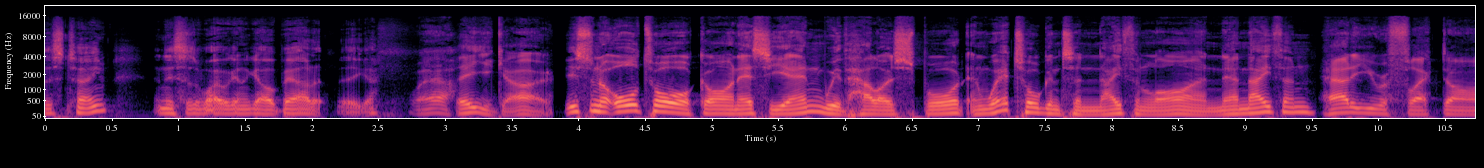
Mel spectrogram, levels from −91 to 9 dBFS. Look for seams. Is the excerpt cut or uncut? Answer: cut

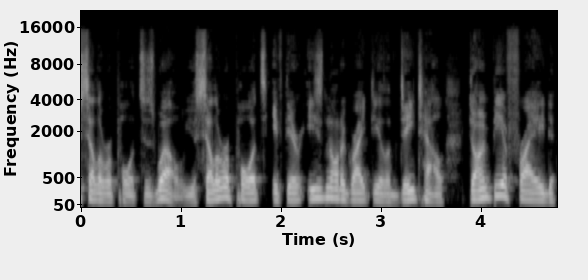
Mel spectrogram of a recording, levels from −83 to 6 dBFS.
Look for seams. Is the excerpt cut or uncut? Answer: uncut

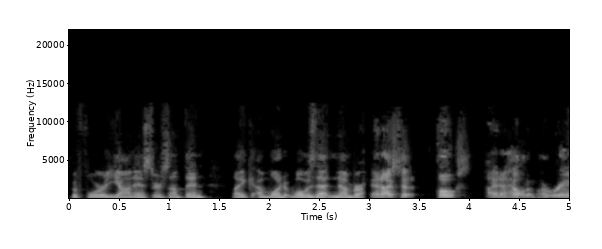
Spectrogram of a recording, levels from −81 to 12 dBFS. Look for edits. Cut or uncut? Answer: cut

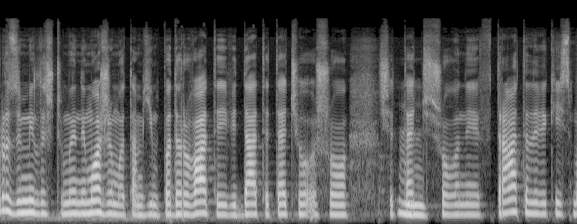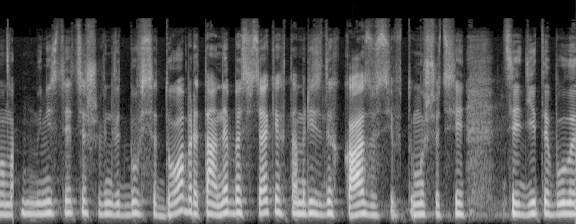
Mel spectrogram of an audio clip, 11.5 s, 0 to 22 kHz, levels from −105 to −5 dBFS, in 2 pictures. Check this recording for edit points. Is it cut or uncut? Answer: cut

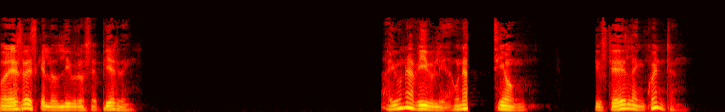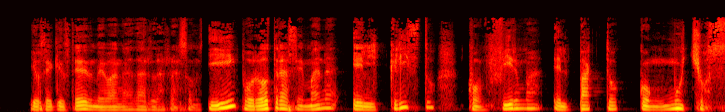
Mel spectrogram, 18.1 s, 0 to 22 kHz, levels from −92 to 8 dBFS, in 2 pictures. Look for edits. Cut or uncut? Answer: cut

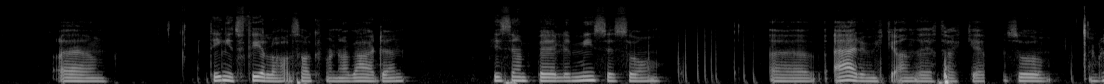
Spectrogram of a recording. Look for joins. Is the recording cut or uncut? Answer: cut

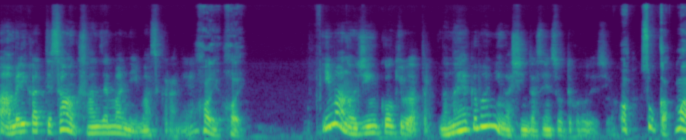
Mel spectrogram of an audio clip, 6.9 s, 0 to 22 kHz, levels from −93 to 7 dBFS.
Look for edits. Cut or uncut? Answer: uncut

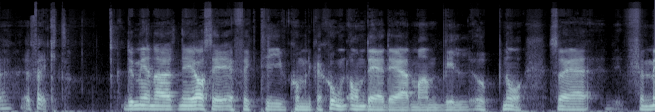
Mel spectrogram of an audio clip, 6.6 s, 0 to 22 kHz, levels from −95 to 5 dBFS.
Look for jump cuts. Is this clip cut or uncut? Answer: uncut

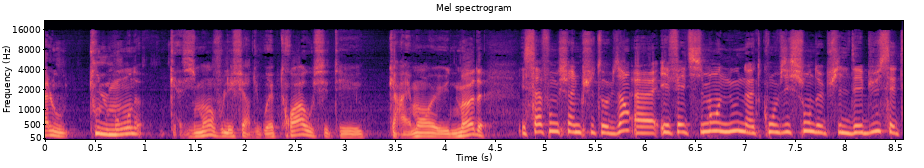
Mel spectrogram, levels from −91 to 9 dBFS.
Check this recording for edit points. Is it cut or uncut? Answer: cut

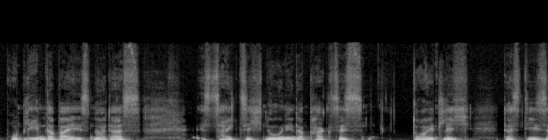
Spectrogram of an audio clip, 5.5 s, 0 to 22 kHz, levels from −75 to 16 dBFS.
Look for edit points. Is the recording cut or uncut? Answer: uncut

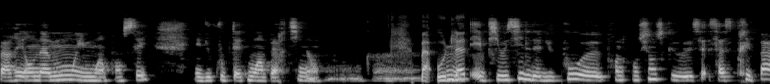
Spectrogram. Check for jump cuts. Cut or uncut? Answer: cut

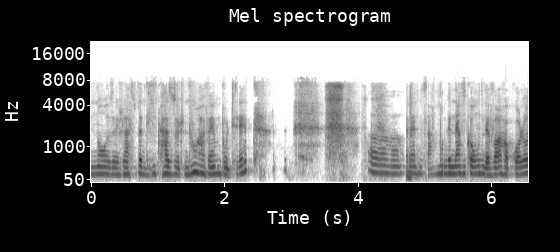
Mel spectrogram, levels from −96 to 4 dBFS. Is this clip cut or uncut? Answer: cut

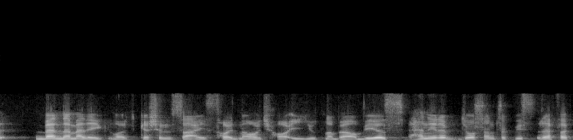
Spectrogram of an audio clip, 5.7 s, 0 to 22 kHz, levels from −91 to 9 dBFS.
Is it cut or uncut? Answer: cut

